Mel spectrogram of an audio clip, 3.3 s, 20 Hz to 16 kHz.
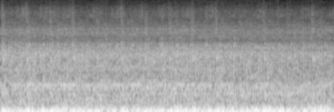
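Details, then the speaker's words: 1950 Oldsmobile Rocket 88 V8, 135 hp rated, Fenton headers and dual exhaust, 12-volt conversion with GM alternator, 6,619 on odometer; deep, even idle burble, purrs like a kitten, no misses or knocks. "Just purrs like a kitten."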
